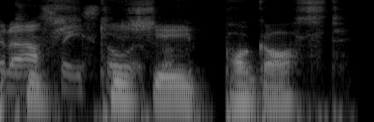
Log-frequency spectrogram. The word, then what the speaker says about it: Kizhi Pogost: Kizhi Pogost.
